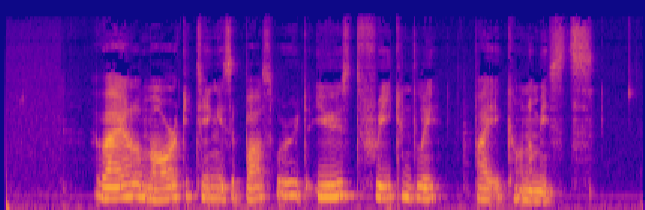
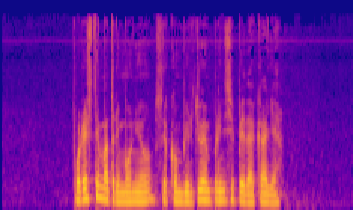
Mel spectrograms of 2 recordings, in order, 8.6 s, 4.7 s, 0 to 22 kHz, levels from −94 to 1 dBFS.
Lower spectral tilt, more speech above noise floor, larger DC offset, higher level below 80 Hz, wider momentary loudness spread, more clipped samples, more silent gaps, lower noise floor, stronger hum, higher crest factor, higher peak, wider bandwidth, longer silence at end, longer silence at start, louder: second, -5.5 dB/octave vs -7.5 dB/octave; second, 30 dB vs 45 dB; neither; about the same, -56 dBFS vs -58 dBFS; first, 13 LU vs 5 LU; neither; neither; second, -58 dBFS vs -63 dBFS; neither; about the same, 22 dB vs 18 dB; second, -6 dBFS vs -2 dBFS; about the same, 16 kHz vs 17 kHz; second, 0 s vs 0.95 s; second, 0.1 s vs 0.95 s; second, -28 LUFS vs -19 LUFS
